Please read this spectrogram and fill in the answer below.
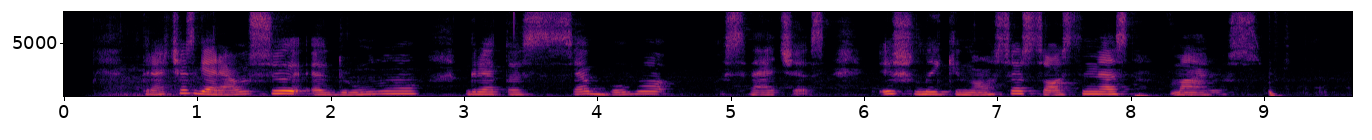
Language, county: Lithuanian, Vilnius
